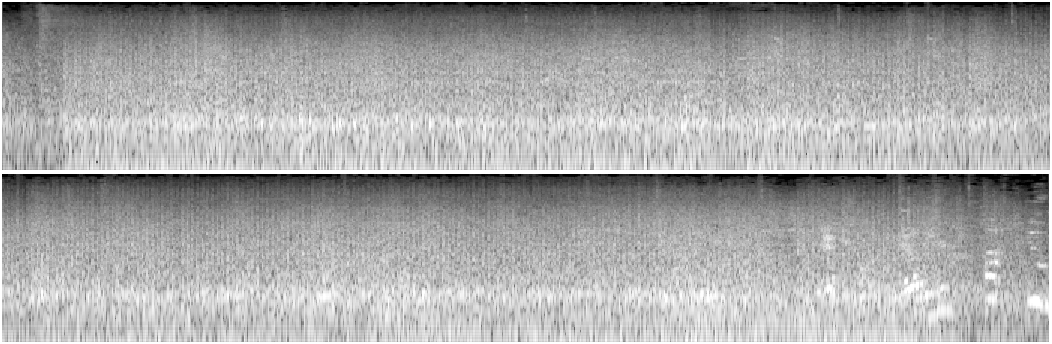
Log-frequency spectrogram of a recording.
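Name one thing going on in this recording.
Heavy machine guns fire in a rapid, roaring stream.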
